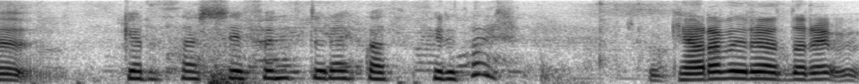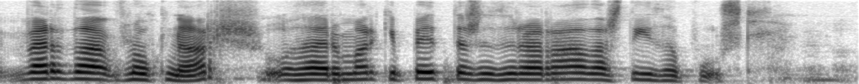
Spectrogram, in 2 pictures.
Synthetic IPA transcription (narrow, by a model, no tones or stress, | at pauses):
cɛɾðθɛsːɪfʏnt̪ʏɾejhkvaðfɪɾɪɾ̥θajɾ̥ | skɔːcʰaːɾavɪðɾaɛt̪naɾvɛɾðaflowhknaɾ̥ɔɣθaðɛɾʏmaɾcɪpɪt̪ːasɛθɪɾaraːðast̪iːθapʰṵst̪l̥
